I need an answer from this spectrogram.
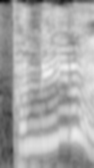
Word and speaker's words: Panita: Who's Patania? Is Patania here? Patania Badge. And I'm like, what? It's Panita.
